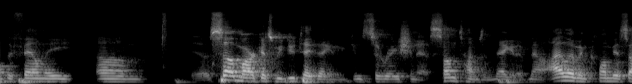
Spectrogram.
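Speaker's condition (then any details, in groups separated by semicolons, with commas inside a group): No condition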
